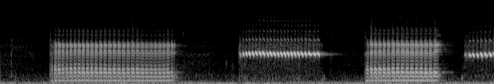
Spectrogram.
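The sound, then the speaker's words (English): A voice imitates a little bird's trill with a buzzy, rapidly fluttering voiced tongue trill, made by hitting the tongue against the roof of the mouth while sounding the voice, in two bursts of about a second each, alternating with higher, thinner whistled trills. No talking. “That's hitting the tongue against the roof of the mouth and making the voice sound.”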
